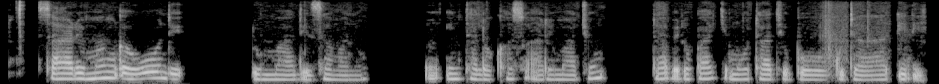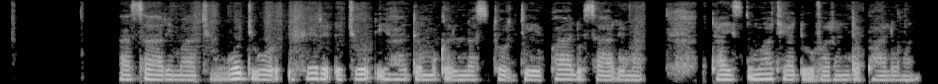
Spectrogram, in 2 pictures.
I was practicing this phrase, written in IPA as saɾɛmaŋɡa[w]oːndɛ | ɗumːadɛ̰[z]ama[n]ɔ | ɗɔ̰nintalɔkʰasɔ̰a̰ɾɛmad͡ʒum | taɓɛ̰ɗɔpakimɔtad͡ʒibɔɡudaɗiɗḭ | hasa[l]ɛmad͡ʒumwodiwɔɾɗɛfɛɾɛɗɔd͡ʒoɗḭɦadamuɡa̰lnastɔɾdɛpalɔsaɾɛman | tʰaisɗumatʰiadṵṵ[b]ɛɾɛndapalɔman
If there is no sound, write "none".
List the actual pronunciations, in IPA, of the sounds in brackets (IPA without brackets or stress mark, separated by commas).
w, z, n, ɾ, v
